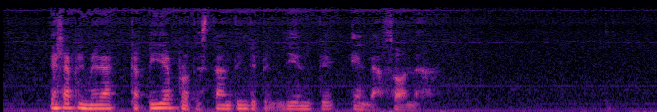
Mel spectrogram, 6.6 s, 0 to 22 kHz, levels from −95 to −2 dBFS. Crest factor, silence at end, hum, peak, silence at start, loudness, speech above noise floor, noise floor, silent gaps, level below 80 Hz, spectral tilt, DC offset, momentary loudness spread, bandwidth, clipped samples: 20 dB; 2.1 s; none; -20 dBFS; 0.5 s; -37 LUFS; 28 dB; -64 dBFS; none; -62 dBFS; -6.5 dB/octave; under 0.1%; 16 LU; 16.5 kHz; under 0.1%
